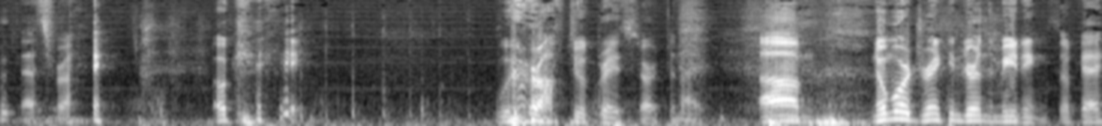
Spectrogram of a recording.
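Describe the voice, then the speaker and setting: Amid noticeable background noise, a man at a medium pitch speaks at a moderate pace with lively intonation, big swings in loudness and long, frequent pauses. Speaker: podcast host. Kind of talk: casual chat. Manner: slurred.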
